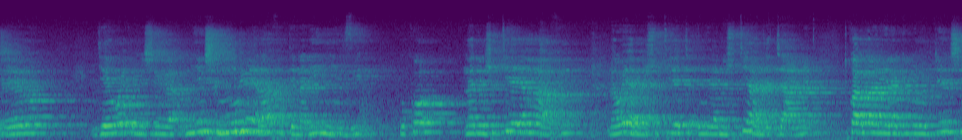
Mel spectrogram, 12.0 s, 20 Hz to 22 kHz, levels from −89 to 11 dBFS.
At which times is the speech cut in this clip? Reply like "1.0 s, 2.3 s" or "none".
none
